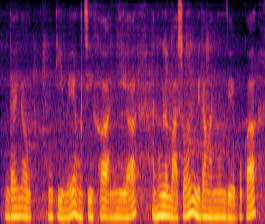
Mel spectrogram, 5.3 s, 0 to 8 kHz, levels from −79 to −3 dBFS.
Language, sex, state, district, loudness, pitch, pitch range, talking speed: Mizo, male, Mizoram, Aizawl, -15 LUFS, 115 Hz, 110-125 Hz, 215 wpm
